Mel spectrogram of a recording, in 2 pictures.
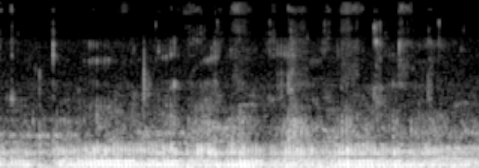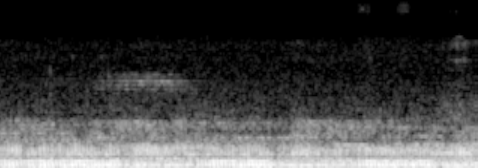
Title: Mother cat snoring with her kittens | Beautiful Cute Cat Family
